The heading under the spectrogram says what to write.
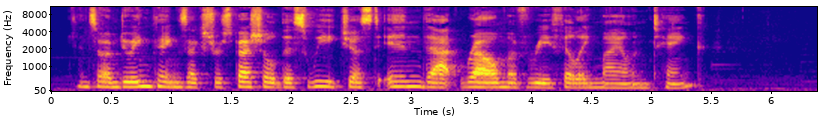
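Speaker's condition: No condition

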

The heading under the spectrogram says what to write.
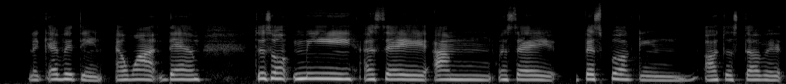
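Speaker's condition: Down syndrome; 24 years old; often answers for her

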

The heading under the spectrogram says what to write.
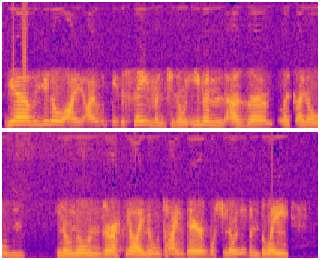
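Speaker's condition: Cleft palate; congenital

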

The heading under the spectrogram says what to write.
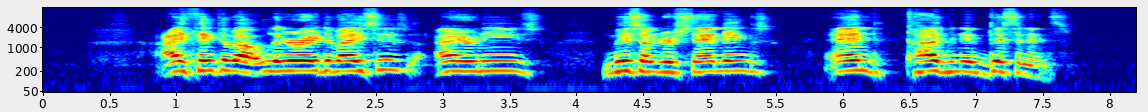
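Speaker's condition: Cerebral palsy; cerebral palsy since childhood

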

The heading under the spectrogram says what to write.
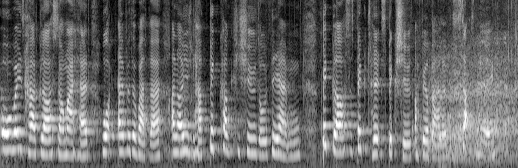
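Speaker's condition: Deafness; deaf since age seven

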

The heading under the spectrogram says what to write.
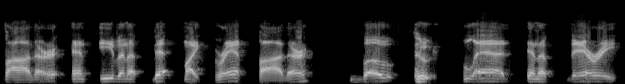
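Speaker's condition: Spasmodic dysphonia; understood by listeners

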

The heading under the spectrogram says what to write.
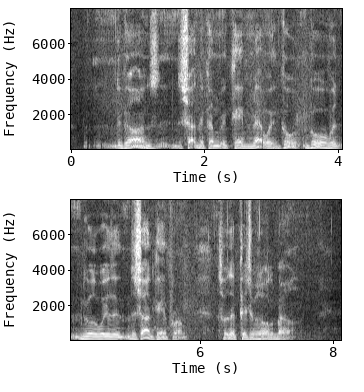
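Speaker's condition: Parkinson's disease; speech therapy

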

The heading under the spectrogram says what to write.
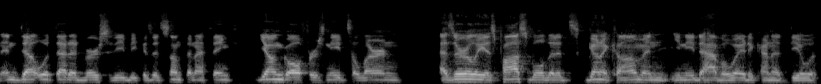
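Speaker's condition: No condition

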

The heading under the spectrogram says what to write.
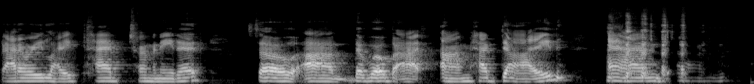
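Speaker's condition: Deafness; diagnosed as toddler

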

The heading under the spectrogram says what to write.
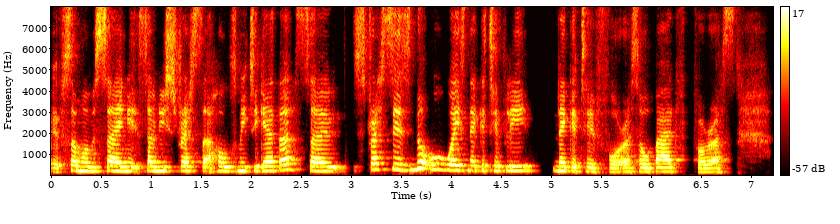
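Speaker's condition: No condition

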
